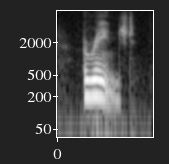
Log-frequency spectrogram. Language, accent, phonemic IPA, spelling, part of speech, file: English, US, /əˈɹeɪnd͡ʒd/, arranged, verb / adjective, En-us-arranged.ogg
- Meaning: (verb) simple past and past participle of arrange; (adjective) Having the match decided by someone other than the couple being married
